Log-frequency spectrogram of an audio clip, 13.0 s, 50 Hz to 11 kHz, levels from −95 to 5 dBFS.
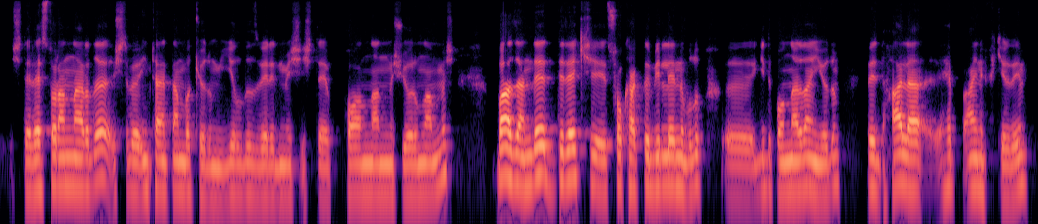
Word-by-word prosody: işte 115 -1 -4
restoranlarda, 125 +3 +2
işte, 115 +1 -10
böyle 110 0 0
internetten 115 -1 -1
bakıyordum, 100 -3 -4
yıldız 105 +1 -6
verilmiş, 100 -1 -5
işte 100 +1 -8 0.2
puanlanmış, 105 -1 -2
yorumlanmış. 110 +10 -2 0.6
Bazen 140 -5 +8
de 160 -6 +4
direkt, 150 0 +3
iii, 120 -3 -1
sokakta 125 0 -1
birilerini 125 -2 +1
bulup, 130 +4 -5 0.3
eee, 100 -1 -5
gidip 120 +1 -10
onlardan 115 +2 +1
yiyordum 110 +4 -2 0.3
ve 125 -2 +1
d - - -16
hâlâ 130 -2 +5 0.3
hep 125 0 -6
aynı 120 0 -2
fikirdeyim. 110 +5 -5
115 Hz, 130 wpm, -22 LUFS, 105-125 Hz, 0.6 s, Bazen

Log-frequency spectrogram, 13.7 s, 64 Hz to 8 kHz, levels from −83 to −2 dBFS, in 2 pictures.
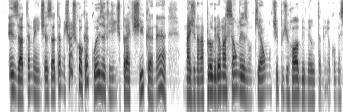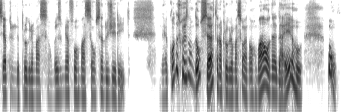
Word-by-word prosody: Exatamente, 140 -3 0
exatamente. 145 +4 -2
Eu - - 0
acho - - -1
que - - -21
qualquer 205 +3 +1
coisa 160 -3 -1
que 145 - -12
a - - -10
gente 140 -1 -2
pratica, 140 +5 +1
né, 165 0 -4 0.3
imagina, 130 -1 +1
na 135 +1 -1
programação 155 +2 +2
mesmo 145 -6 -3
que 125 +3 -4
é 135 - +1
um 150 +3 -11
tipo 155 0 -6
de 135 - -5
hobby 135 -1 +1
meu 125 -1 -9
também, 125 0 -18
eu 130 - -20
comecei 130 +2 -1
a - - +5
aprender 135 -1 -12
programação 130 -3 -5
mesmo 130 +1 -7
minha 140 0 -6
formação 135 0 -2
sendo 135 0 -3
direito, 130 0 -7 0.6
né, - - -13
quando - - +2
as 385 - +1
coisas 300 -4 +2
não 280 - -5
dão - - +5
certo 275 - +7
na 150 - 0
programação, 135 -3 -2
é 140 - -3
normal, 135 +9 +4
né, 145 -1 0
dar - - -2
erro, 135 -3 +3 0.5
bom, - - +2
140 Hz, 215 wpm, -23 LUFS, 130-155 Hz, 0.6 s, certo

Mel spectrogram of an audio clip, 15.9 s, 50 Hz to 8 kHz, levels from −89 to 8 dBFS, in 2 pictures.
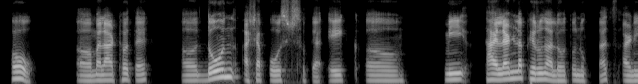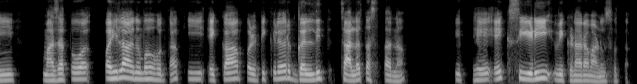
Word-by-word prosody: हो. 180 -10 0 0.5
अ, 135 -1 -3
मला 145 +1 +3
आठवतंय 155 -1 -5 0.5
अ, 140 0 -4
2 225 +6 +4 0.2
अशा 150 - -1
पोस्ट्स 140 0 -3
होत्या 125 -4 -9 0.2
एक 140 0 -5
अ, 145 - -7 0.9
मी 165 0 +3 0.4
थायलंडला 170 +5 +7
फिरून 170 -1 +1
आलो 145 -3 +1
होतो 140 +2 -8
नुकताच 145 +1 -9
आणि 140 +1 -2 0.5
माझा 145 +2 +2
तो 175 0 0 0.3
पहिला 195 +3 +6
अनुभव 180 -1 +1
होता, 160 0 -5
की 175 -2 -8
एका 170 +4 +2
पर्टिक्युलर 175 +5 -1
गल्लीत 160 +4 +2 0.2
चालत 155 +3 +4
असताना, 130 -4 -5 0.6
तिथे 155 0 -5 0.2
एक 195 - -4
सीडी 180 +1 +6
विकणारा 140 -2 -1
माणूस 125 -1 -5
होता. - - -20
155 Hz, 130 wpm, -24 LUFS, 140-175 Hz, 0.9 s, थायलंडला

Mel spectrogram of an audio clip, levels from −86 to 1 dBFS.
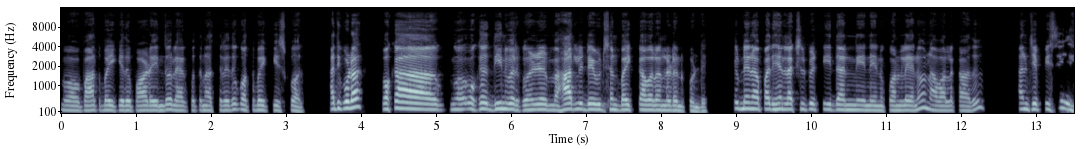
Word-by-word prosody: ఆహ్, 150 -1 -3
పాత 160 +1 0
బైకేదో 160 0 -1
పాడైందో 160 +2 -1
లేకపోతే, 155 +1 -7
నచ్చలేదు 160 +4 -5
కొత్త 165 - -4
బైక్ 160 -3 -3
తీసుకోవాలి. 145 -2 -6 0.4
అది 215 +2 0
కూడా 250 +3 +8 0.4
ఒక, 235 - -4 0.8
ఒ - - -1 0.2
ఒక 185 - -11 0.2
దీని 205 0 +2
వరకు. 165 -3 -1
అంటే 180 +1 +2 0.3
హార్లీ 195 +1 +5
డేవిడ్సన్ 180 -1 0
బైక్ 175 -3 0
కావాలన్నాడనుకోండి, 155 -6 0 0.4
ఇప్పుడు 210 -1 -2
నేను 210 -1 +3
ఆ - - +1
1500000 190 0 0
పెట్టి 190 0 -4
దాన్ని 170 -1 0
నేను 155 -1 -2
కొనలేను. 160 +4 -2
నా 165 - -2
వల్ల 155 0 -4
కాదు 150 +8 -5 0.6
అని 200 - -2
చెప్పేసి 195 +5 -4
165 Hz, 150 wpm, -23 LUFS, 155-190 Hz, 0.8 s, కూడా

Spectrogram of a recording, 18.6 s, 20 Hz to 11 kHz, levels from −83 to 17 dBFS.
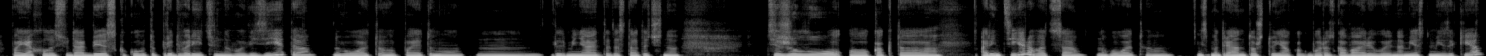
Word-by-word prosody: поехала 210 -1 0
сюда 195 +2 -2
без 205 +2 +2
какого-то 195 -1 -3
предварительного 195 -1 +2
визита. 255 - -1 0.3
Вот. 215 -2 -1 0.4
Поэтому, 195 -1 +1 0.2
м, 190 +1 +1
для 195 -1 0
меня 195 +2 +4
это 200 0 -5
достаточно 195 -1 -2 1.1
тяжело, 240 -2 +1
а, 205 -1 +2
как-то 200 -1 0 0.5
ориентироваться. 215 - 0 0.2
Ну 210 -1 +1
вот, 205 -2 0
э, 200 - -3 0.6
несмотря 210 0 +2
на 200 - +5
то, 210 +2 -2
что 205 +2 -6
я 195 0 +1
как 185 +1 -8
бы 195 +1 -2
разговариваю 195 -1 +1
на 190 +1 +4
местном 195 0 +3
языке. 195 - -1
200 Hz, 100 wpm, -21 LUFS, 195-210 Hz, 1.1 s, на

